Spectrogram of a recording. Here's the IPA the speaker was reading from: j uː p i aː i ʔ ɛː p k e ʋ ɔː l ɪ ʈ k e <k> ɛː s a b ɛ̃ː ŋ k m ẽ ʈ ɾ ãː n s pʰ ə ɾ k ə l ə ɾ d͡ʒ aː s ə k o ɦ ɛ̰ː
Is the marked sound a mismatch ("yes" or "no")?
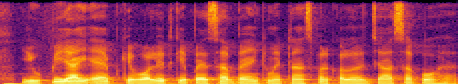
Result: yes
